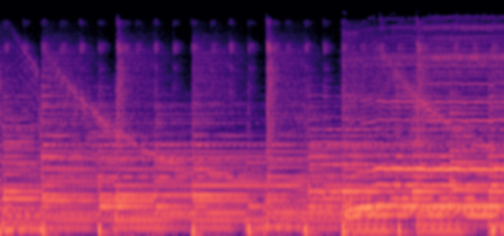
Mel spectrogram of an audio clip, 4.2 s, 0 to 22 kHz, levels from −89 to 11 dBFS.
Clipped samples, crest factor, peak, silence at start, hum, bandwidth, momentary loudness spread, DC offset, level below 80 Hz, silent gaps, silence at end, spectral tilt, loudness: under 0.1%; 14 dB; -2 dBFS; 0 s; none; 17.5 kHz; 7 LU; under 0.1%; -28 dBFS; none; 0 s; -5.5 dB/octave; -17 LUFS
